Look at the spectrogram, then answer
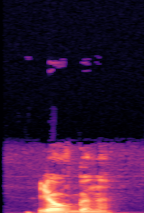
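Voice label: "лювгыны", Komi, male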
